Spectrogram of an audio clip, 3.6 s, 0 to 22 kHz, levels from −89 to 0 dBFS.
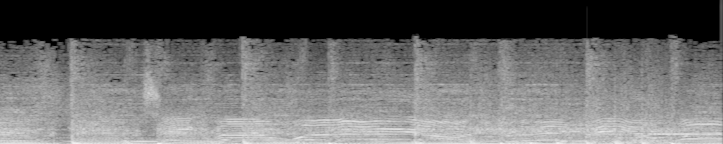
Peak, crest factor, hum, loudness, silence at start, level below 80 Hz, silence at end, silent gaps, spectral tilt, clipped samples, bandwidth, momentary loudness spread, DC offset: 0 dBFS; 10 dB; none; -10 LUFS; 0 s; -22 dBFS; 0 s; none; -3.5 dB/octave; under 0.1%; 16.5 kHz; 2 LU; under 0.1%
